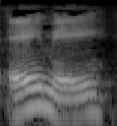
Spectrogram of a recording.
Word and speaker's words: eimi: And then the to-be verb eimi, and it's a present tense, linear action sart. Linear action sart. So here we have the to-be verb eimi, E-I-M-I.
